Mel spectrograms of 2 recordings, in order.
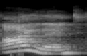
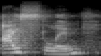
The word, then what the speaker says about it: island: And we know that island has a silent S in there, yes? Even though we don't say Iceland, we say island, but there is an S.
